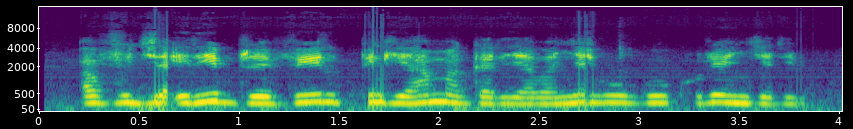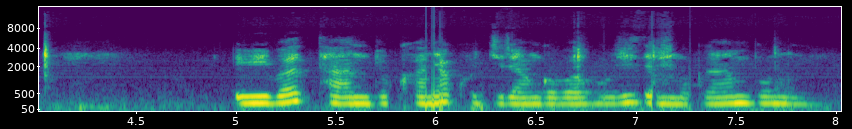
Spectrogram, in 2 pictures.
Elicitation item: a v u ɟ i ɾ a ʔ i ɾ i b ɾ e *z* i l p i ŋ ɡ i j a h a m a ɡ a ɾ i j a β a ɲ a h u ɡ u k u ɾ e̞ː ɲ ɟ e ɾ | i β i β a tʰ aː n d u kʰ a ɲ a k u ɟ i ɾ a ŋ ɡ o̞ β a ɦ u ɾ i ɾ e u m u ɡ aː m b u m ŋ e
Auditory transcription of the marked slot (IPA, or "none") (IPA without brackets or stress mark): v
